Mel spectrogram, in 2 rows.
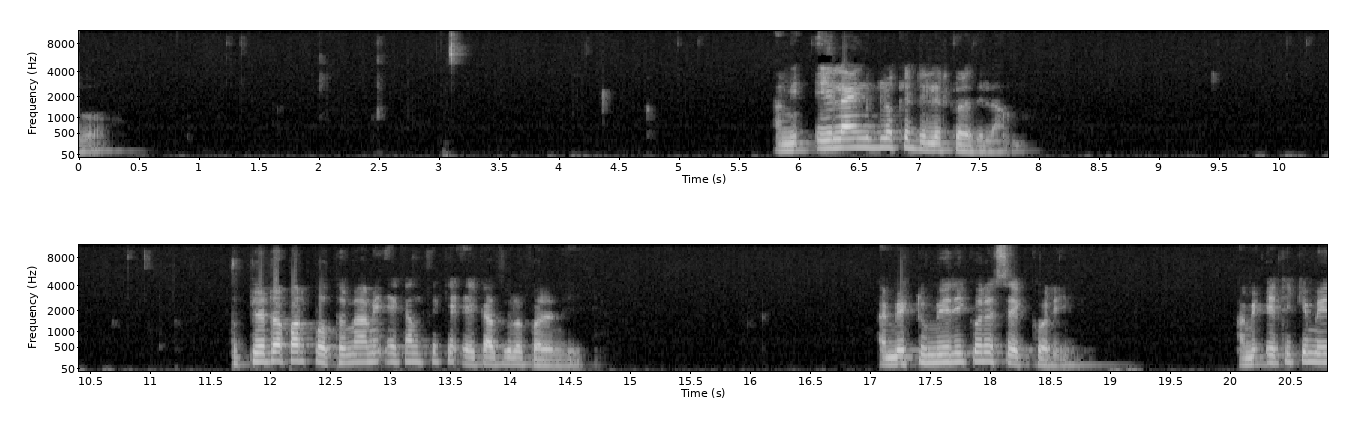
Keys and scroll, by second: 4.2 Delete, 12.4 j.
